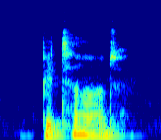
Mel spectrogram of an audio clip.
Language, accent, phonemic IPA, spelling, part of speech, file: English, Southern England, /pɪˈtɑːd/, petard, noun / verb, LL-Q1860 (eng)-petard.wav
- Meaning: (noun) 1. A small, hat-shaped explosive device, used to breach a door or wall 2. Anything potentially explosive, in a non-literal sense 3. A loud firecracker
